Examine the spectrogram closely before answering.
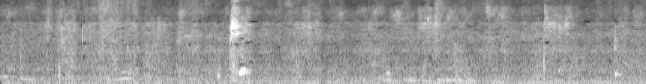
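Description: Young children chatter quietly in the background.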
